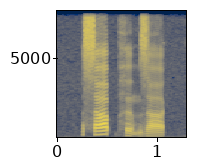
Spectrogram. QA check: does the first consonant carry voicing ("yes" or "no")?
no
